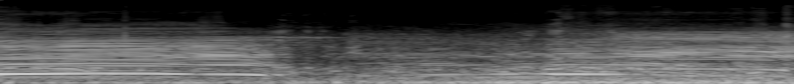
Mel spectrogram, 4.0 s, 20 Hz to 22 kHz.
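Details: Cows and calves at Aftabganj cattle market in Dinajpur on 17 January 2026: a steady, loud low moo holds for over a second, a pause of market murmur follows, then a second shorter moo.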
